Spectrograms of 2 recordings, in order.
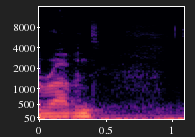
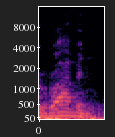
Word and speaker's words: Robin: It's Christopher Robbins. There's no S. It's Christopher Robin, Dick. You're Robbins. No, I'm not Robbins. You're being difficult. Well, you're saying the name wrong.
